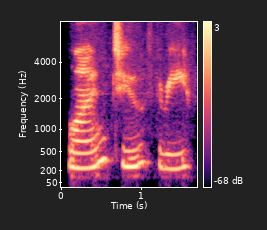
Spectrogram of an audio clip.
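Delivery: normal talking voice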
